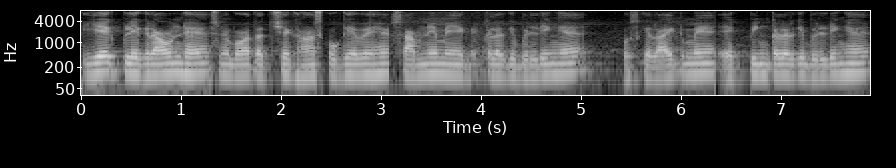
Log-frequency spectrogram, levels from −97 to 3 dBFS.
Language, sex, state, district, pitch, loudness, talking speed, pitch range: Hindi, male, Bihar, Muzaffarpur, 125 Hz, -25 LUFS, 205 wpm, 115-130 Hz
